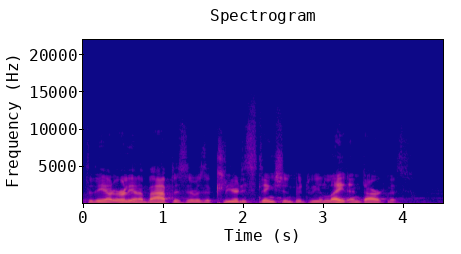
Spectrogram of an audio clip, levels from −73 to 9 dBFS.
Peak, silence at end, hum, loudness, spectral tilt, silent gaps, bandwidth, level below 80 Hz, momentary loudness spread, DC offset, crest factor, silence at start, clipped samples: -10 dBFS; 0.5 s; none; -30 LUFS; -6.5 dB/octave; none; 16 kHz; -56 dBFS; 10 LU; under 0.1%; 20 dB; 0 s; under 0.1%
